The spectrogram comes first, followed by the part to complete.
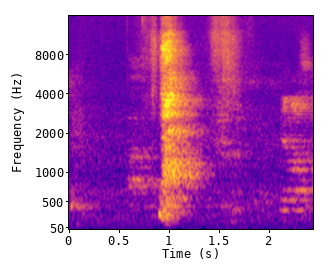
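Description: A man's short, loud, forceful grunt of breath about a second in: the effort of a lifter straining through a heavy Romanian deadlift rep.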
